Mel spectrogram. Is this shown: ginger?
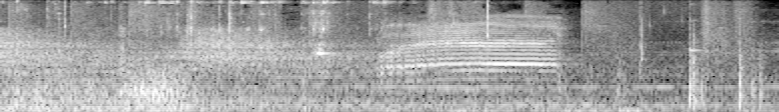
no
